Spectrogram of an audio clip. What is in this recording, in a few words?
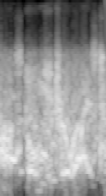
announce kill, combine grunt; Half Life Model Pack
